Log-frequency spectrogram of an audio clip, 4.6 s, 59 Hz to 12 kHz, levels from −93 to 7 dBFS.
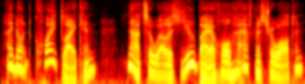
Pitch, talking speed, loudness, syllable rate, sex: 135 Hz, 195 wpm, -18 LUFS, 4.8 syllables/s, male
